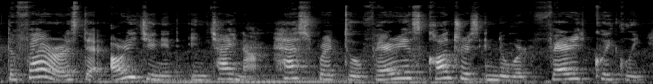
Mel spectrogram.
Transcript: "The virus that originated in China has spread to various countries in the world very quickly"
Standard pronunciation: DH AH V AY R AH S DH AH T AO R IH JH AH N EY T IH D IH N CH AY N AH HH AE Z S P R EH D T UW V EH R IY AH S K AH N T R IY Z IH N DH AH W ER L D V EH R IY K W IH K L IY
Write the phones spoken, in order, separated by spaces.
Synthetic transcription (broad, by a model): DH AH F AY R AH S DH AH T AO R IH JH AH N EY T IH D IH N CH AY N AH HH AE S P R EH D T UW V EH R IY AH S K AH N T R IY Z IH N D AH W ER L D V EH R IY K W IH K L IY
